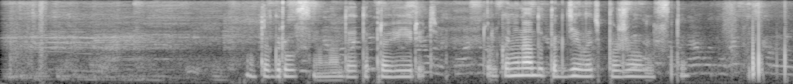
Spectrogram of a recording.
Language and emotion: Russian, sad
